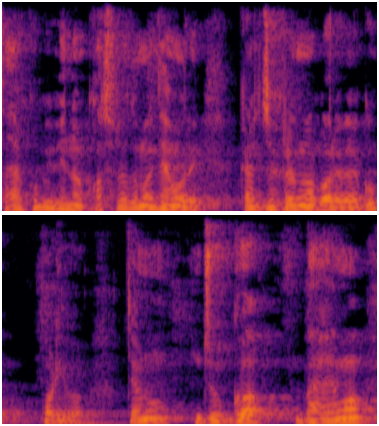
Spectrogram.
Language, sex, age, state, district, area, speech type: Odia, male, 18-30, Odisha, Nayagarh, rural, spontaneous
